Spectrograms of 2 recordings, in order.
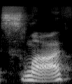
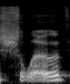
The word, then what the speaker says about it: Schloth: when people mispronounce it, some people have straight up just said Schloth, as, like, that's how they read it, and it's Schloth, but I also just like Schloths a lot and their energy.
